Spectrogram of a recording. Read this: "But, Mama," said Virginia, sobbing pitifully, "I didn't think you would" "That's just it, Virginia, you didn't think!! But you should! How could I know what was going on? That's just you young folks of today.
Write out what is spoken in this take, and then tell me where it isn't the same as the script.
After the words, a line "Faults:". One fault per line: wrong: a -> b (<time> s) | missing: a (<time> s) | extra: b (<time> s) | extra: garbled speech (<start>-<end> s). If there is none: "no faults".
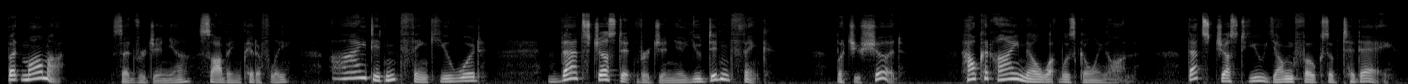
"But, Mama," said Virginia, sobbing pitifully, "I didn't think you would" "That's just it, Virginia, you didn't think!! But you should! How could I know what was going on? That's just you young folks of today.
Faults:
no faults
